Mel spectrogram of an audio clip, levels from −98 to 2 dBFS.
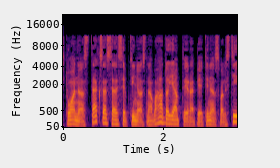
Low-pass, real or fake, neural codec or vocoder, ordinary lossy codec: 14.4 kHz; fake; vocoder, 44.1 kHz, 128 mel bands, Pupu-Vocoder; MP3, 48 kbps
